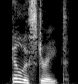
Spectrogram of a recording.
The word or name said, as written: illustrate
